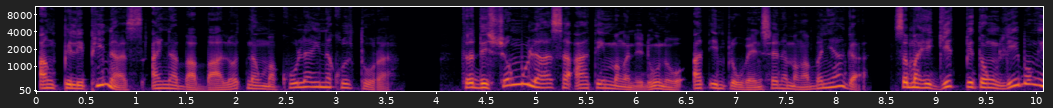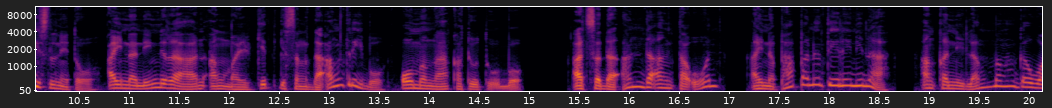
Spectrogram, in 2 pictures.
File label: filipino; (Tagalog) voice overs; foreign languages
